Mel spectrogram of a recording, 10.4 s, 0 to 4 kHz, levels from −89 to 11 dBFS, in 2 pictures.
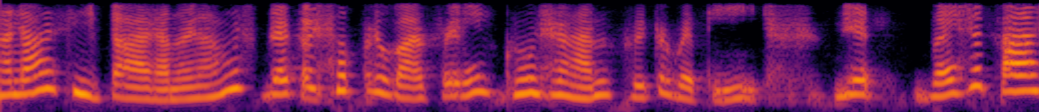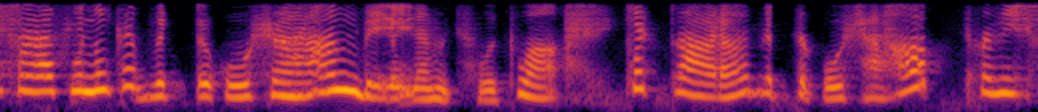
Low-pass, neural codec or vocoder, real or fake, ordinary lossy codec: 3.6 kHz; codec, 16 kHz, 0.5 kbps, FreqCodec, larger model; fake; none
